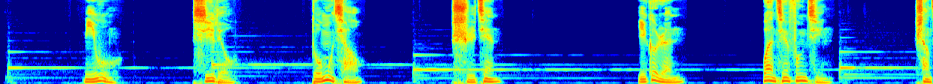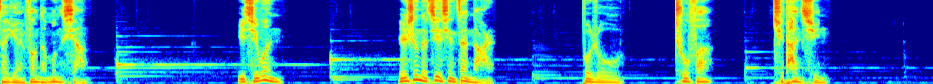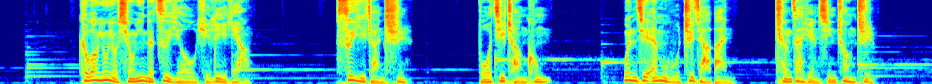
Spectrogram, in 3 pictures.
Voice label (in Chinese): 松弛讲述; 问界路书新疆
